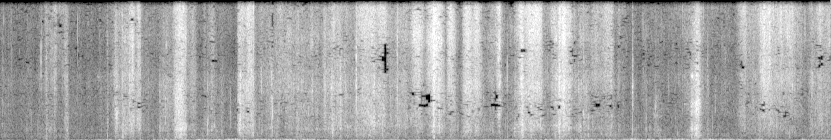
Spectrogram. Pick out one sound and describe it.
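Nylon fabric rustles and crinkles as it is handled close by.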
